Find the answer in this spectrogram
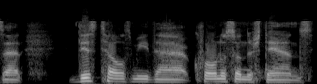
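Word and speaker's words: Kronos: So Cronus, am I saying it right? Cronus? Yes, you are.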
